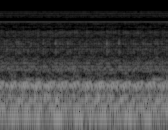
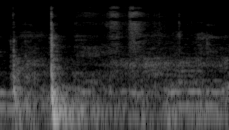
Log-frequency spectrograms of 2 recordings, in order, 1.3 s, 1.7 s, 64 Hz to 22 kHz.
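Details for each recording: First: Coleman Presidential mobile home furnace DG807BDTA: the inducer motor hums steadily but the pressure switch never clicks closed, and the board shows a three-flash code. The pressure switch is stuck open; replacing it fixed the fault. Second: Coleman Presidential DG807BDTA mobile home furnace after pressure switch replacement (old switch did not close, three-flash code): sharp click as the new switch closes, another as the inducer motor hums up; normal pressure switch closing.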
